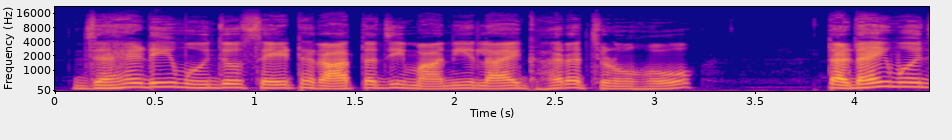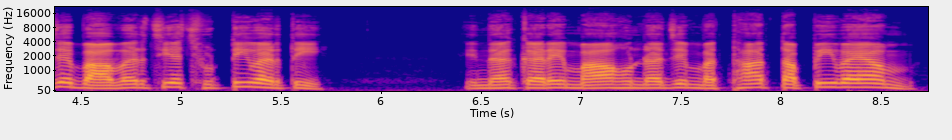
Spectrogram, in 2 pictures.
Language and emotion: Sindhi, angry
